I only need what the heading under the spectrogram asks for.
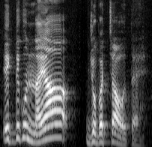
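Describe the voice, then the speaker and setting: A man's voice: high-pitched, big pitch swings, moderate pace, a bit bright. Joking man teaching pronunciation. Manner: joking, teasing, addresses viewers as brother; mixes English phrases into his talk. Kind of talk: casual video lesson.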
